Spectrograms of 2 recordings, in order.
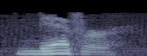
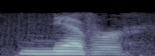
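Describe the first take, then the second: Both takes have the same delivery.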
